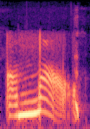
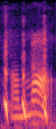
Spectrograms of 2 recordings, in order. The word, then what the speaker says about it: Amal: No, Amal. – Amal.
